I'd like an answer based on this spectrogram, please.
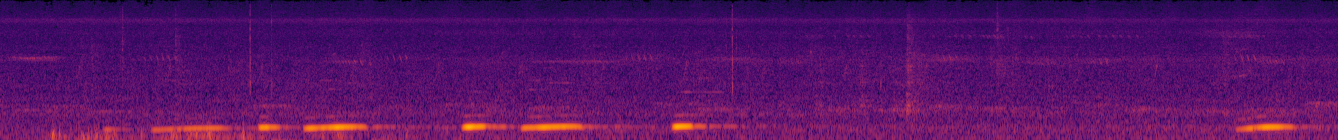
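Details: Chimpanzee family group led by the male Ryu, with twin young females, in a troop that communicates by playing and grooming; low, soft hooting notes at a steady pitch, five in eight seconds, then one more after a pause.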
